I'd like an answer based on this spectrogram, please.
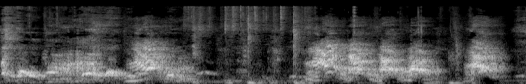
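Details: An Italian Greyhound on the attack in a chase gives a run of sharp, fairly high yapping barks in quick, uneven bursts.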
